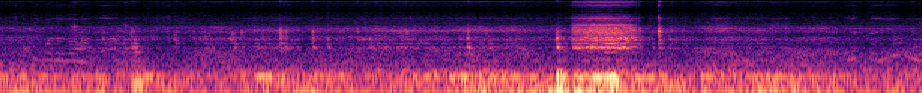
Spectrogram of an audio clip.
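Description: Water splashes against a sailboat's hull.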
